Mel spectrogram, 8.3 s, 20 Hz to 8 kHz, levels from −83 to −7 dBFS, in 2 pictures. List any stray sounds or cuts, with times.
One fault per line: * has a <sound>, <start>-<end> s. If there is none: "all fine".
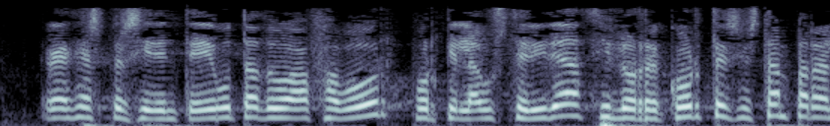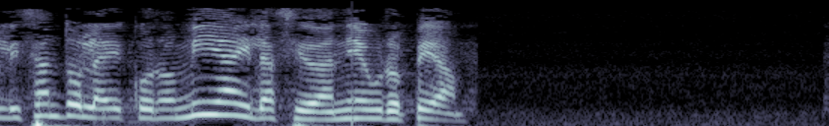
all fine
